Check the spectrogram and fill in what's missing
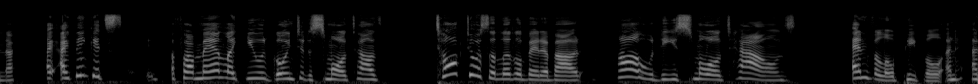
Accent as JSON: {"language": "English", "country": "India", "said": "being an Indian lady in Marion, Indiana, we were treated so wonderfully with a lot of warmth, a lot of love."}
